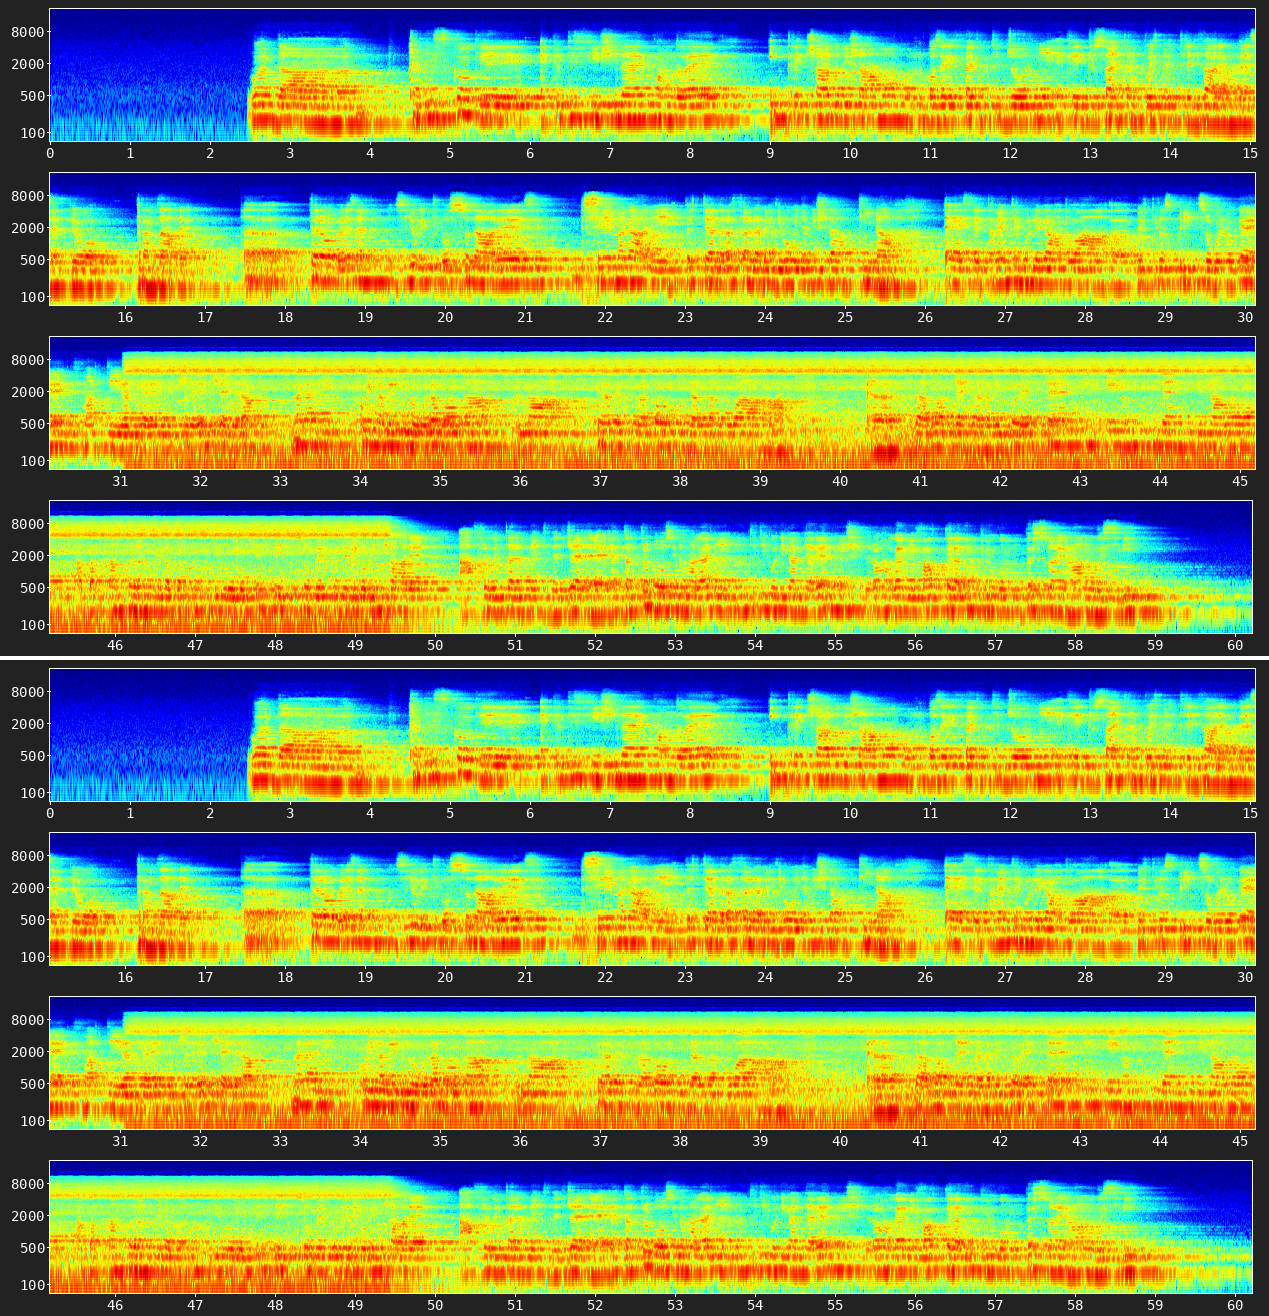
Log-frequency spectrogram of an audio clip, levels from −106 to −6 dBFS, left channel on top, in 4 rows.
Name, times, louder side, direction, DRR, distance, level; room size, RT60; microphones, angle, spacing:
voice 1, 2.5-4.0 4.5-8.3 9.0-15.7 16.1-16.9 17.4-21.3 21.6-26.0 26.2-32.8 33.1-36.6 37.0-39.7 40.3-58.8, equal, 15° left, 2 dB, 4.8 m, -21 dB
sound 1, 31.0-49.4, left 2 dB, 65° left, 6.7 m, -24 dB
30.0 x 20.5 x 9.6 m, 3.0 s
head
